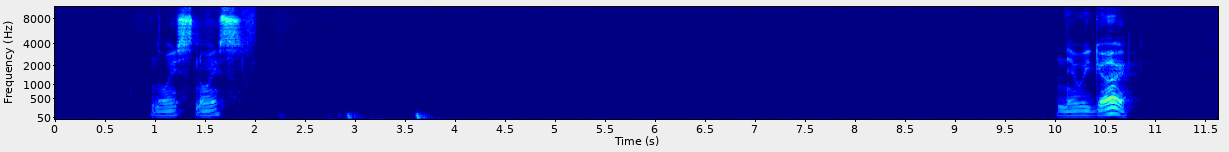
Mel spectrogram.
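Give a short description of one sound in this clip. A young man speaks briefly into a close microphone, with animation.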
